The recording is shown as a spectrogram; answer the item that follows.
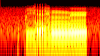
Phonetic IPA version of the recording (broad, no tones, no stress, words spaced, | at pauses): pi̤re̤mːy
